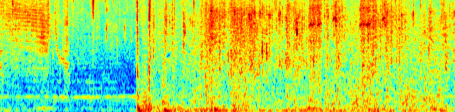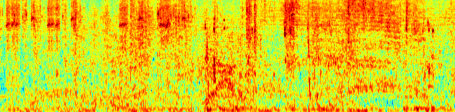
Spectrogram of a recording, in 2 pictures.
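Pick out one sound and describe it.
A rifle fires shots in quick bursts.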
